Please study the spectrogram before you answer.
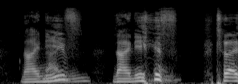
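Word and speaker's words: Nynaeve: not what's her name naive naive did i say it right yeah that's correct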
